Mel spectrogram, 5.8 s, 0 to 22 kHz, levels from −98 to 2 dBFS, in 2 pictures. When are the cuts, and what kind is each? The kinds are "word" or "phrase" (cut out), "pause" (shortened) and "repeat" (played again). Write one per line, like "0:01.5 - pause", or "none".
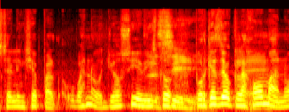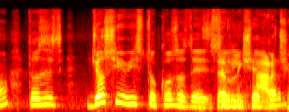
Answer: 0:03.1 - pause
